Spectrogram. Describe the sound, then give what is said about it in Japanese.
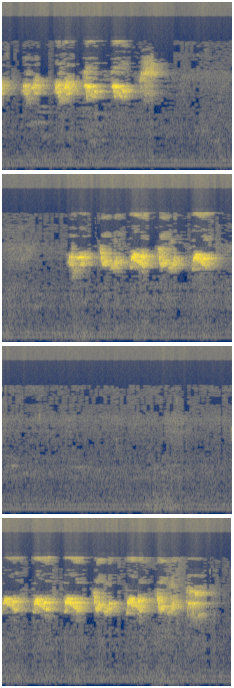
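A mockingbird, a bird found throughout North America, from California north to Alaska, sings in three bursts of rapid, repeated chirping phrases, separated by short pauses, clear over a faint low hum. “ですからアメリカ、北アメリカ全土で見られる鳥として、有名になっている、コマツヌミの声をお聞きください。”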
